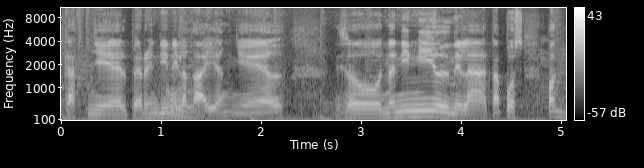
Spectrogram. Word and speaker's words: Njel: Please welcome Njel de Mesa.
